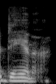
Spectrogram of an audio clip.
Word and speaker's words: Dana: When driving Postmates, a person will come down and say, me and my wife were debating how you say your name. Is it Dana or Dana? And I'm like, it's Dana.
